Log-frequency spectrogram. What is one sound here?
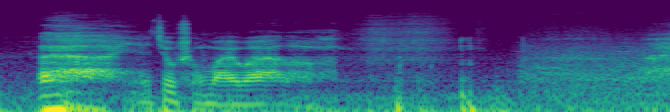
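A man speaks calmly and cheerfully up close.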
